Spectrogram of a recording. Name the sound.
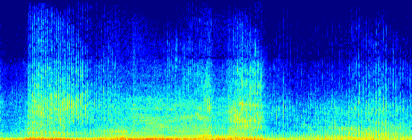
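motorcycle parade engines roaring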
